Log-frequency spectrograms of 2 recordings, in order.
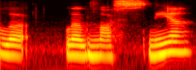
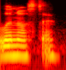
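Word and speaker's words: La Noscea: of the local tribes in how do you pronounce it again? La Nosnia or something? Remind me again how you pronounce that overall Lano, region. what Lanose? There we go, Lenoste.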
